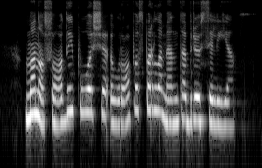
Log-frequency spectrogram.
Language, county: Lithuanian, Alytus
